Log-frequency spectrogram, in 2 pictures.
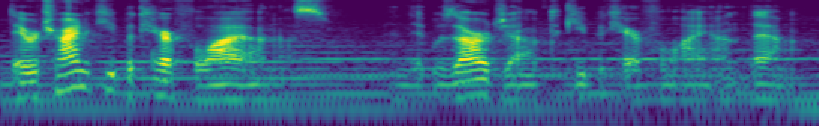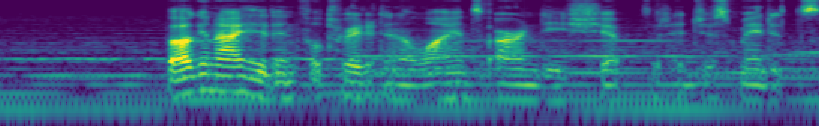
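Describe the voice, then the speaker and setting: A low male voice acted by a man plays a young ex-gang operative recording a personal log. The delivery is measured and reflective, like a game audio diary. Music plays clearly underneath. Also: lightly acted. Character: young former gang operative recounting painful memories. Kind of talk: scripted audio log narration.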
